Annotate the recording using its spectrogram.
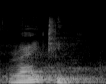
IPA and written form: ˈraɪ.tɪŋ (writing)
